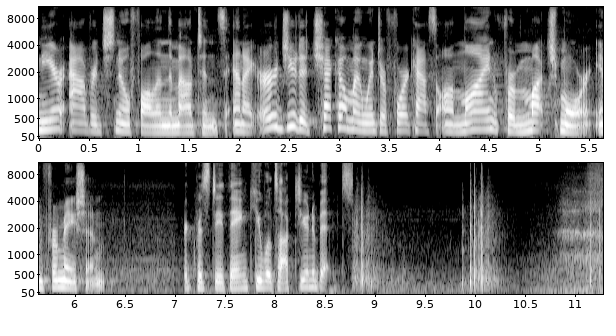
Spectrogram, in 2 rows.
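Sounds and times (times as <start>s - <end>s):
speech: 0.0s - 6.4s, 7.1s - 9.2s
outdoor noise: 0.0s - 11.2s
fireworks exploding at sunrise: 8.6s - 11.2s.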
